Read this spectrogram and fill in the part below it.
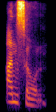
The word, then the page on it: unsewn: Indian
